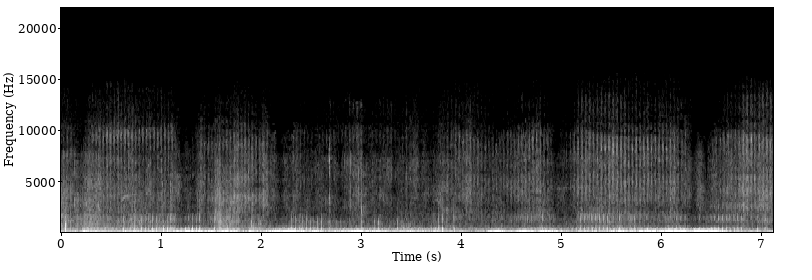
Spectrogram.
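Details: Stray cat on a cat island under a blue sky, purring: a low, rumbling, pulsing drone, swelling and fading in waves, with soft rustling and faint handling noise on top.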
